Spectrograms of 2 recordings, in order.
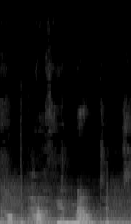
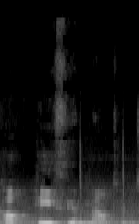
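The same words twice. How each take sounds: First: It is said in a plain, everyday accent. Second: It is said in a posh, upper-class accent.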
